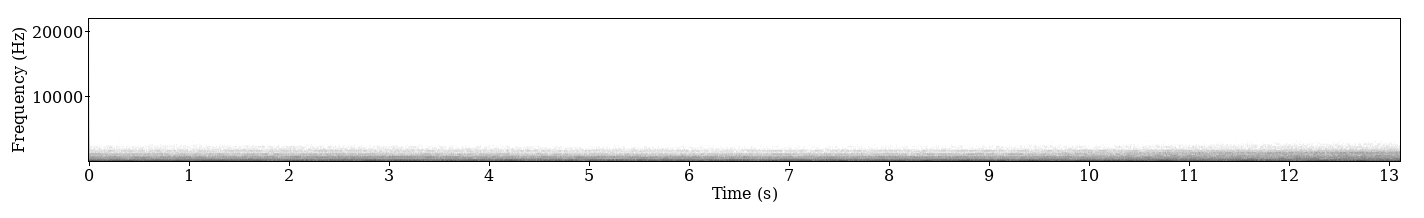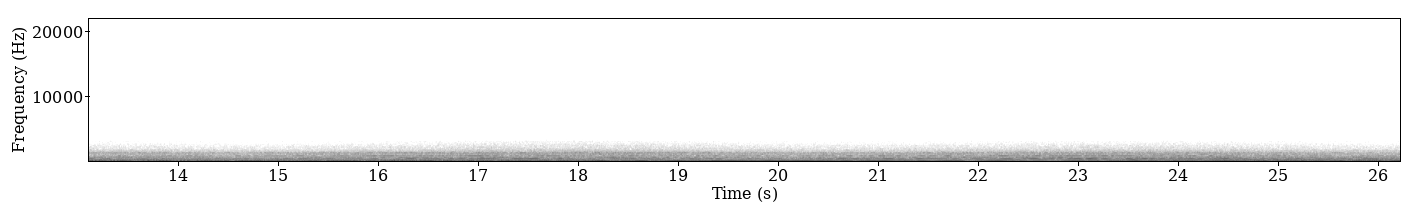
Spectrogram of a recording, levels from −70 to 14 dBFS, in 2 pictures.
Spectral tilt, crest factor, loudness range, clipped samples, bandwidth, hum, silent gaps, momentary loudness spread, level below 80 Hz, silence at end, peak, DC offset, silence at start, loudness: -13 dB/octave; 14 dB; 4 LU; under 0.1%; 2.8 kHz; none; none; 5 LU; -48 dBFS; 0 s; -10 dBFS; under 0.1%; 0 s; -25 LUFS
